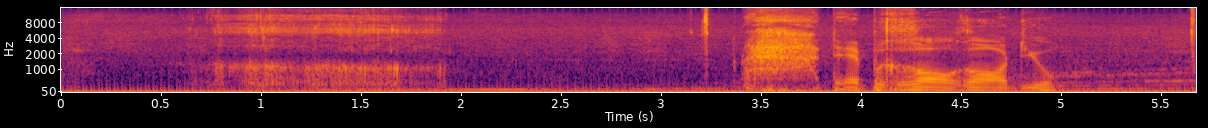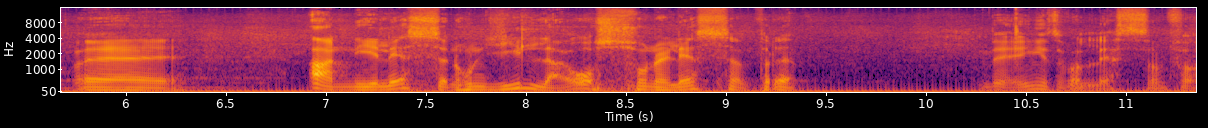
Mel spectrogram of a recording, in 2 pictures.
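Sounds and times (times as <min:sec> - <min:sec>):
low steady hum: 0:00.0 - 0:11.3
person drinking water into the microphone: 0:00.6 - 0:02.0
speech: 0:03.9 - 0:05.1, 0:05.7 - 0:09.4, 0:10.3 - 0:11.3.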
